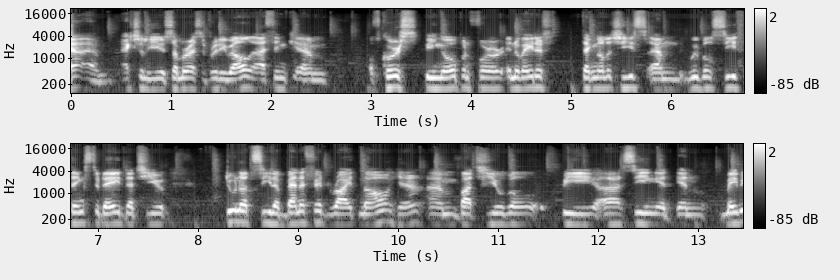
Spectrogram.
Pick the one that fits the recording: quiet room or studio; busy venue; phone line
busy venue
